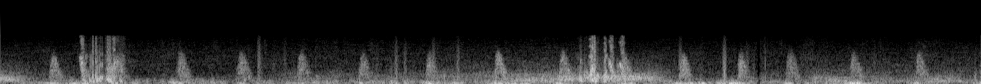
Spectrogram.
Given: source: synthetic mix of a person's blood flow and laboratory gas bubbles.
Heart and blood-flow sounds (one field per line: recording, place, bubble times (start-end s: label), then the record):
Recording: Doppler ultrasound of blood flow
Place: subclavian vein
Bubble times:
0.79-1.26 s: bubbles
5.75-6.29 s: bubbles
From the record:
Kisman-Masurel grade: 223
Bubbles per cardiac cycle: several, 3 to 8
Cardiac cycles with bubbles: 10 to 50%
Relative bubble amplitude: loud (0.450 to 0.775)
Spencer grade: 2 (many but less than half of the cardiac periods contain bubble signals, singularly or in groups)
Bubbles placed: anywhere in the cardiac cycle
